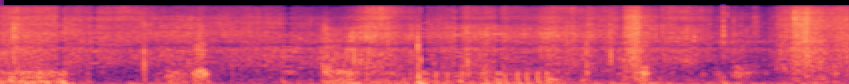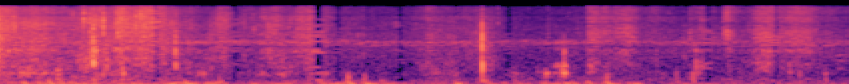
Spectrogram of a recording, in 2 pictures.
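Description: Dry leaf litter crackling and rustling as a person shifts, gets up off the forest floor and steps through the leaves. It is busiest for about the first four seconds, then thins to a few scattered crackles.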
